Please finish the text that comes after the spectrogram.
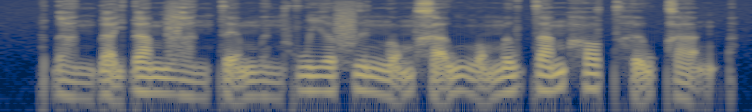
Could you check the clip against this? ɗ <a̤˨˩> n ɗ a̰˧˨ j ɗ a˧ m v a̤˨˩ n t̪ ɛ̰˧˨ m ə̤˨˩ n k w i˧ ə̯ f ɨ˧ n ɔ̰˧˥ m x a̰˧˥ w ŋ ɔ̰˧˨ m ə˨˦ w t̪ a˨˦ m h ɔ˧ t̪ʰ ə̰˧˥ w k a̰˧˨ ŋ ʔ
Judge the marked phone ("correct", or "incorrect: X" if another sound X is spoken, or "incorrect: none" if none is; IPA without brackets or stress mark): correct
